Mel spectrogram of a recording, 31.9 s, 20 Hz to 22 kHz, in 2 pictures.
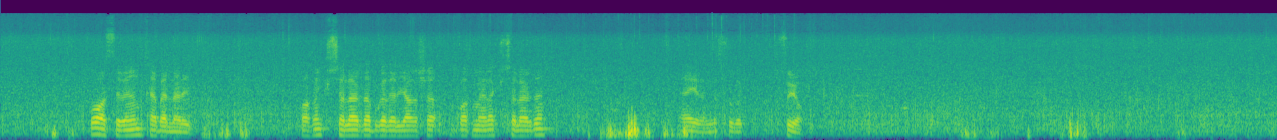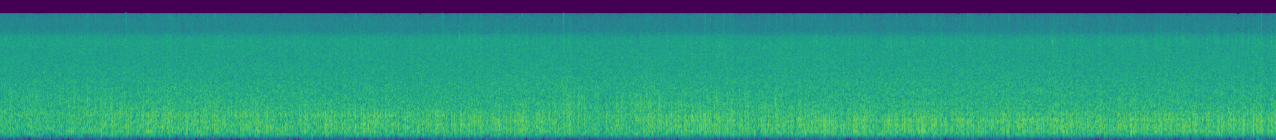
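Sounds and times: heavy rain falling: 0:00.0 - 0:31.9.

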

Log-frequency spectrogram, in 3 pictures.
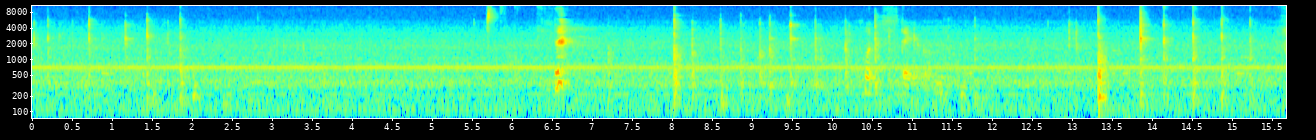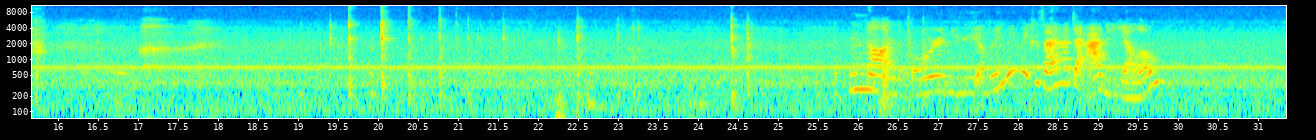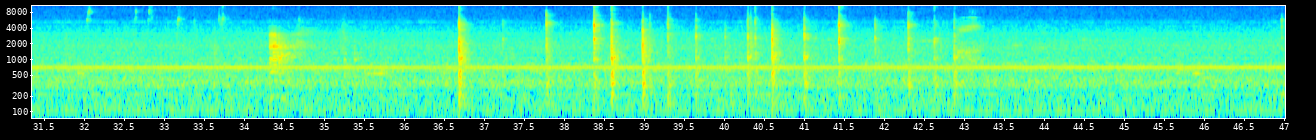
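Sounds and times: faint hum: 0:00.0 - 0:47.0.

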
